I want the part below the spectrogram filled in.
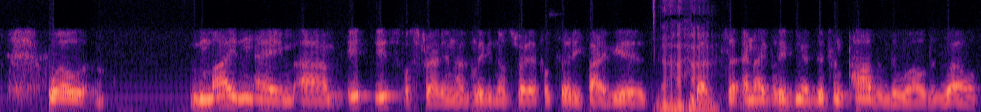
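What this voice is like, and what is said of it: Non-Australian, Polish-origin accent. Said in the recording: “that accent that I am hearing over the airwaves is not an Australian accent ... I come from Poland”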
